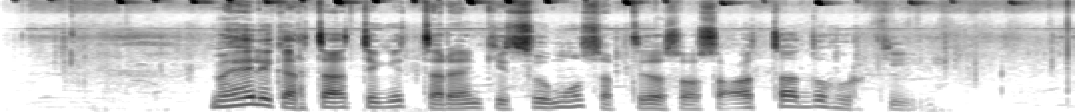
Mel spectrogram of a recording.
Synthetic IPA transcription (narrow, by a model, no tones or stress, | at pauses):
mɐɦɛlɪkʰɐrt̪ʰaːt̪ʰɪɣɪt̪ʰːɐɾɛːŋkʰɪsʊmʊsɐbt̪ʰɪðɐsɔːsɔʕɔt̪ʰɐd̪ʊɦʊrkʰḭː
